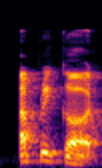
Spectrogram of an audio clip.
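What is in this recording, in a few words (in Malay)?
"aprikot", Malay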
